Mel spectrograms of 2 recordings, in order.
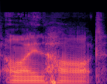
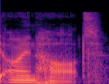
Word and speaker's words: Einhard: Einhardt looks it I think probably the the the Americans would say Einhard they'd make the D sound I think at the back there but probably the Brits if a Brit British person would say I think it'd be Einhart so almost like heart at the end almost a T almost so there's you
